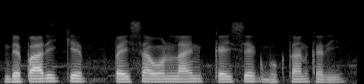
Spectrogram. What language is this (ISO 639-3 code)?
mag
